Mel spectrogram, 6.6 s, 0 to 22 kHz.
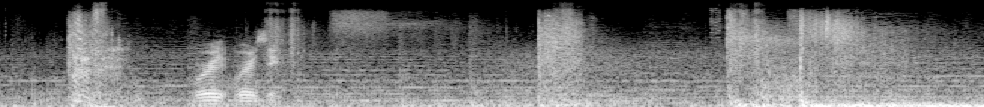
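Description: Heavy anti-tank rifle blasts and other gunfire boom in a Mass Effect 2 battle, several sharp loud reports spaced across the scene, with a short spoken line and an alien voice cutting in between shots.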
